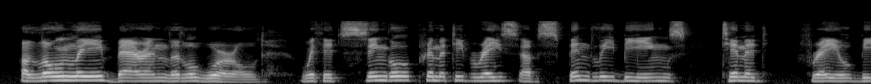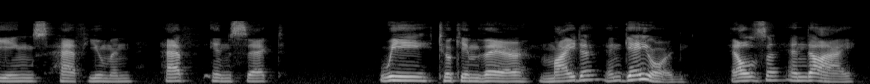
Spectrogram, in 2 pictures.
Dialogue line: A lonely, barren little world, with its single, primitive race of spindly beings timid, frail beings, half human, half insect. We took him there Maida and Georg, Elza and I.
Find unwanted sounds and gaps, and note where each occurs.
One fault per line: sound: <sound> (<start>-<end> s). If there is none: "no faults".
no faults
